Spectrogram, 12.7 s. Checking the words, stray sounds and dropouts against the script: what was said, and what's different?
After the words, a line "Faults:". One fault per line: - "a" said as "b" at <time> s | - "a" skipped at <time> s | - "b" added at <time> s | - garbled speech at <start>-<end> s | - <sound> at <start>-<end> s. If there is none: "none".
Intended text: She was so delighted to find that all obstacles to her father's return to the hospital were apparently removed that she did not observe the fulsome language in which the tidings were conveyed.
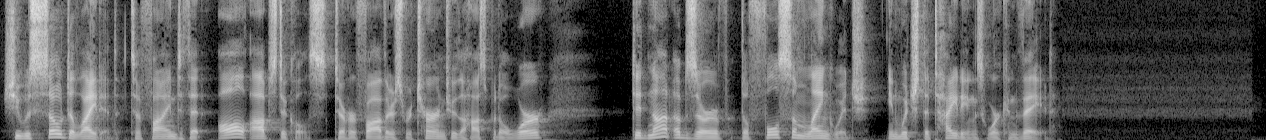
She was so delighted to find that all obstacles to her father's return to the hospital were did not observe the fulsome language in which the tidings were conveyed.
Faults:
- "apparently removed that she" skipped at 5.5 s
